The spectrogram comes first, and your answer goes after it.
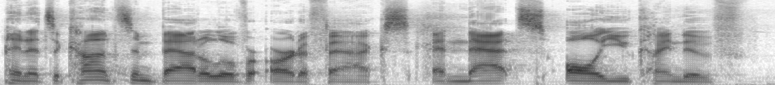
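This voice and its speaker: A man's voice: lowish voice, fairly even intonation, normal speed, pushed and bright, clear, resonant tone. A man hosting a casual podcast discussion of films and games, talking in an emphatic, opinionated way. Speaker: podcast host. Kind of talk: casual film and video game discussion.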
